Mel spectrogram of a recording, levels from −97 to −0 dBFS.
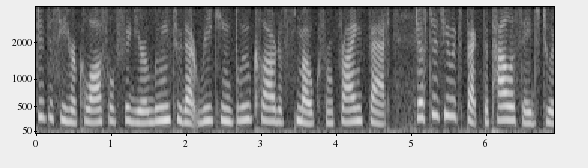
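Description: From 4.85 to 5.06 s, a pause of about 210 ms has its background replaced: the room's textured hiss gives way to a steady, featureless noise at nearly the same level, only about 1 dB different, before the real background returns. This is likely comfort noise in place of the background, generated at the receiver while discontinuous transmission paused the sender. A noise gate or dropout would fall to silence. Here the gap stays filled, just smoothed, with nothing above 4 kHz, as on the rest of the narrowband call path.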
